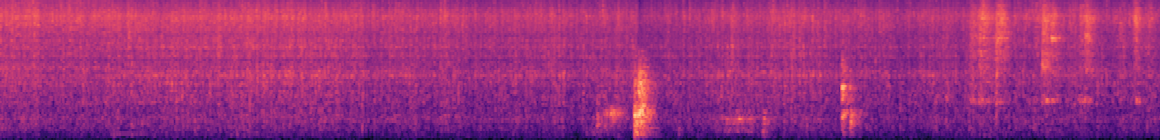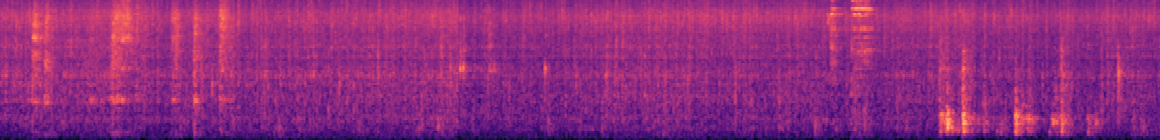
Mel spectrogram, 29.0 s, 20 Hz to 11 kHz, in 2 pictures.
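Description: Oil sizzling steadily in a non-stick frying pan as a sauce and spice mixture fries, with a wooden spatula stirring and scraping; a knock about 8 seconds in and bursts of short clicks and scrapes in the middle and near the end.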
